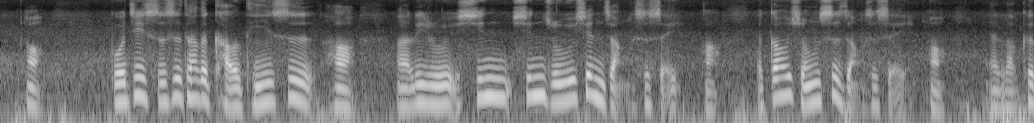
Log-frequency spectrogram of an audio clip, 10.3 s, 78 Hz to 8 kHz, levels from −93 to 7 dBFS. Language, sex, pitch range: Chinese, female, 110-175 Hz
